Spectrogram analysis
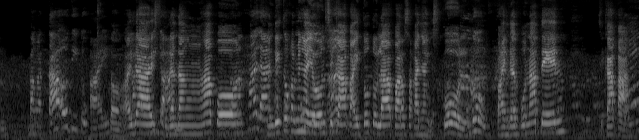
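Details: Adult woman and young child speaking Tagalog; ordinary speech.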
